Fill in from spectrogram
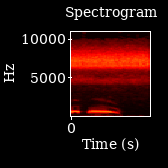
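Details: A short note followed by a long, smooth, descending coo from a spotted dove challenging a rival, set against a low rumble and a steady high hiss.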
